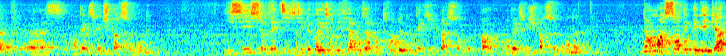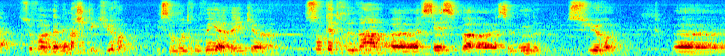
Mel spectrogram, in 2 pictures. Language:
French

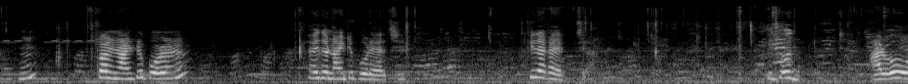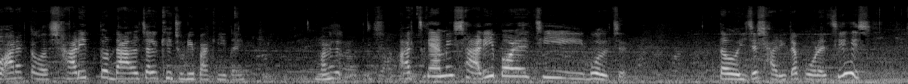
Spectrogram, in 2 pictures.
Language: Hindi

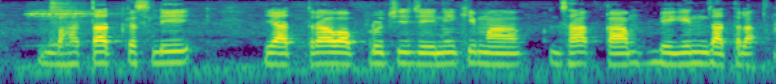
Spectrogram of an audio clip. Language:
Marathi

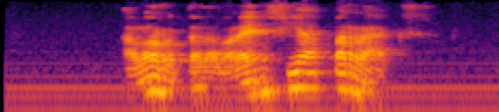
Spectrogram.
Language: Catalan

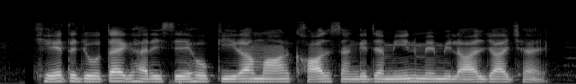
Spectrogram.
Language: Maithili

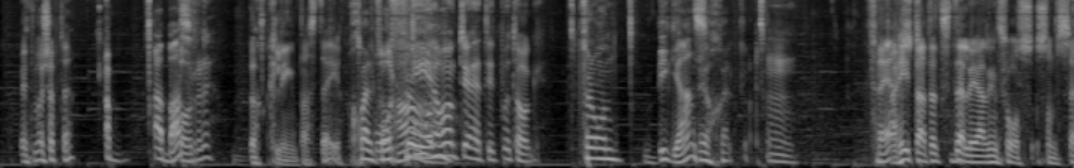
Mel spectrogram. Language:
Swedish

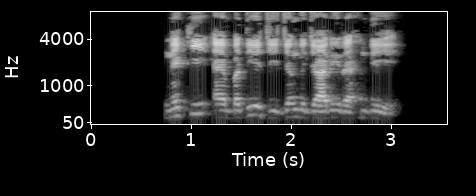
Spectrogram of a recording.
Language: Sindhi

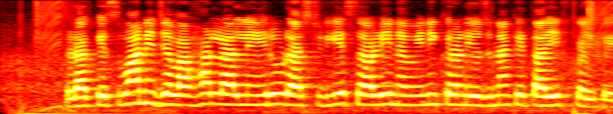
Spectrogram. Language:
Magahi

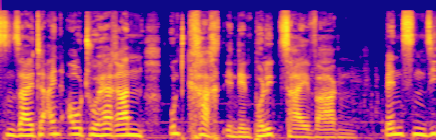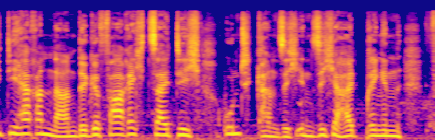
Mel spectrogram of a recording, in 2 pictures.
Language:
German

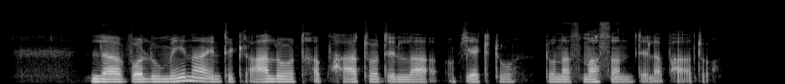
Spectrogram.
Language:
Esperanto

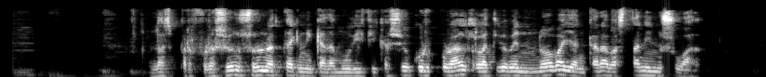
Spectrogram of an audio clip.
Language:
Catalan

